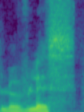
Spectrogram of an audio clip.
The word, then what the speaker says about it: Lovelace: l'inconnu s'appelait Fanny Lovelace ce nom qui se prononce Loveless appartient à deux vieilles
